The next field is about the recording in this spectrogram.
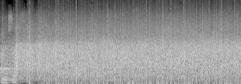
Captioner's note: audience applause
